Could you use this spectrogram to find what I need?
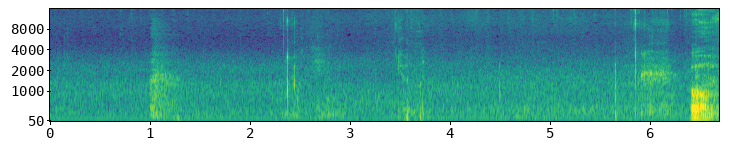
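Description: A middle-aged man speaks softly in short bursts, close to a microphone.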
